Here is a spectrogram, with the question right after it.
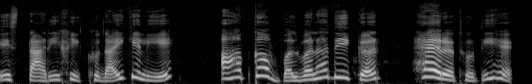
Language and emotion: Urdu, happy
